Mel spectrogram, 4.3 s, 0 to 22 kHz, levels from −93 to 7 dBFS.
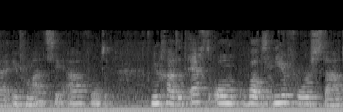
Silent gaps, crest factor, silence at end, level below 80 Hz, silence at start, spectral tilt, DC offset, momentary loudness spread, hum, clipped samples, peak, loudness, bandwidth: none; 16 dB; 0 s; -32 dBFS; 0 s; -7.5 dB/octave; under 0.1%; 8 LU; none; under 0.1%; -12 dBFS; -28 LUFS; 8.2 kHz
